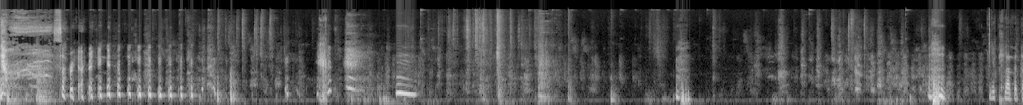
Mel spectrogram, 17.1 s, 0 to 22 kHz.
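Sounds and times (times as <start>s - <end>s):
dog panting: 2.1s - 10.6s, 12.2s - 17.0s.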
